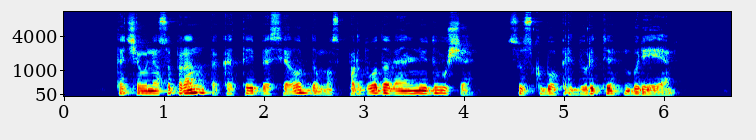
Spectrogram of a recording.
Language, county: Lithuanian, Šiauliai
